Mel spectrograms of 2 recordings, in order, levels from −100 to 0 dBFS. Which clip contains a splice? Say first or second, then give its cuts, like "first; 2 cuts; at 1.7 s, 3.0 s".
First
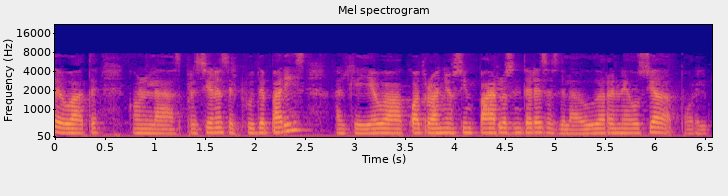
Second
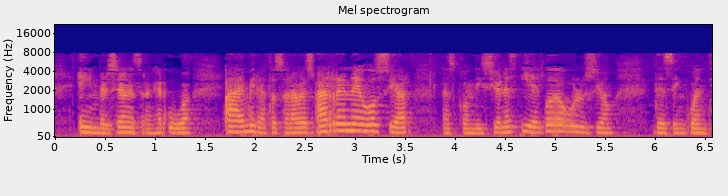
second; 4 cuts; at 1.1 s, 1.7 s, 2.6 s, 4.9 s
